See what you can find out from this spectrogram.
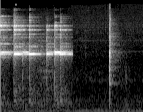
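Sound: glass jar clinking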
